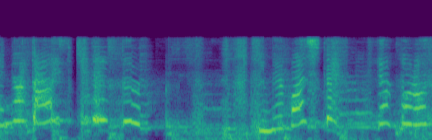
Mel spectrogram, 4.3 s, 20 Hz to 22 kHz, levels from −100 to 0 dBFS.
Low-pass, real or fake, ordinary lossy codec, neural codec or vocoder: 7.2 kHz; fake; none; codec, 16 kHz in and 24 kHz out, 0.6 kbps, FireRedTTS-2 codec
